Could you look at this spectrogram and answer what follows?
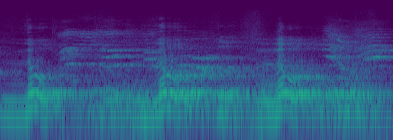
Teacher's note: ujung lidah bertemu dengan ujung gigi seri atas du du du du senyum senyum senyum D jangan tegang senyum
